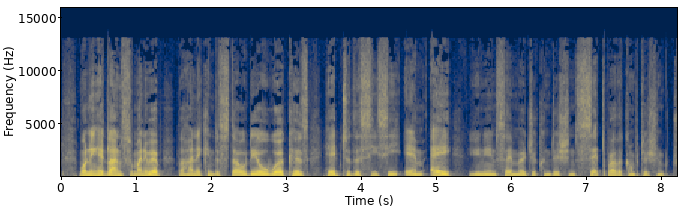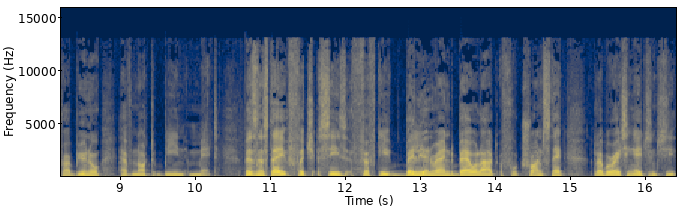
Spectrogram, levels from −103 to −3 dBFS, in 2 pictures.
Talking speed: 140 wpm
